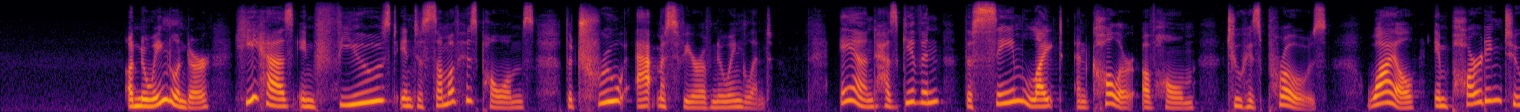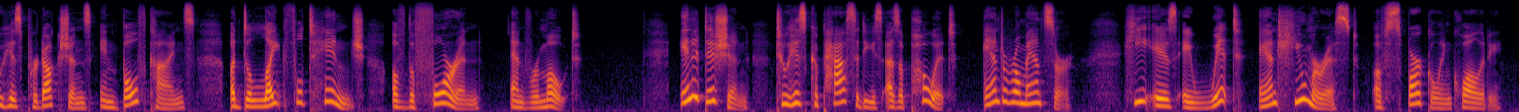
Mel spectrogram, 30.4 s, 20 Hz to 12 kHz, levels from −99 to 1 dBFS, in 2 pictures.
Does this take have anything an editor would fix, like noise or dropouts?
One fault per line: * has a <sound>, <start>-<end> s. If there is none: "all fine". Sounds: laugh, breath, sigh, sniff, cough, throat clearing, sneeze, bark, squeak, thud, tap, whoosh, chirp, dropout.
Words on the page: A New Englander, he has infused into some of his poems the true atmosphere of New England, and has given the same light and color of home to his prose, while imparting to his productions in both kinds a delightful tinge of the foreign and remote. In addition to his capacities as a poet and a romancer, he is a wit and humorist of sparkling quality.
all fine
